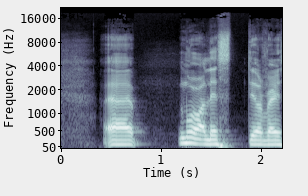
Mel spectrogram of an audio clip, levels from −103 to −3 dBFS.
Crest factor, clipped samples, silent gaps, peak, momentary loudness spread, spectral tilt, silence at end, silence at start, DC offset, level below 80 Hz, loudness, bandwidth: 14 dB; under 0.1%; none; -2 dBFS; 14 LU; -5 dB/octave; 0 s; 0.4 s; under 0.1%; -38 dBFS; -15 LUFS; 14 kHz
